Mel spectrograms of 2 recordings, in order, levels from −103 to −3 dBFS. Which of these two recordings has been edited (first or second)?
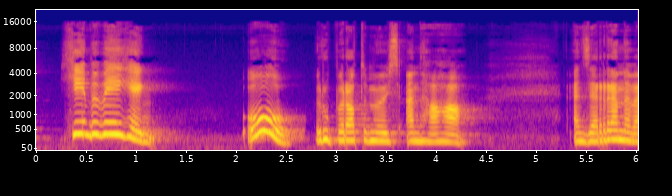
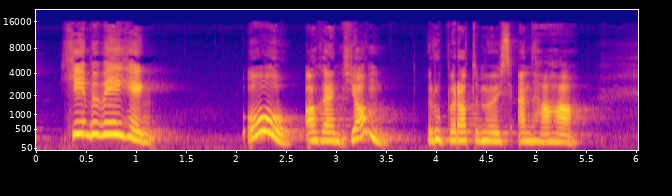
first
